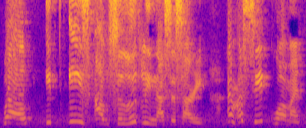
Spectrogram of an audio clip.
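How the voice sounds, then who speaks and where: A woman's voice: high voice, sing-song, moderate pace, background noise. A young actress in a student radio play, voicing a fretful, demanding invalid woman who grows panicked. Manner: fretful, imperious, rising to panic. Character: frightened bedridden wealthy woman, demanding and nervous. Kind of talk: amateur radio play acting.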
